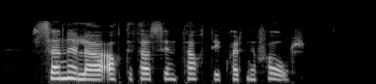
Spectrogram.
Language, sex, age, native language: Icelandic, female, 40-49, Icelandic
